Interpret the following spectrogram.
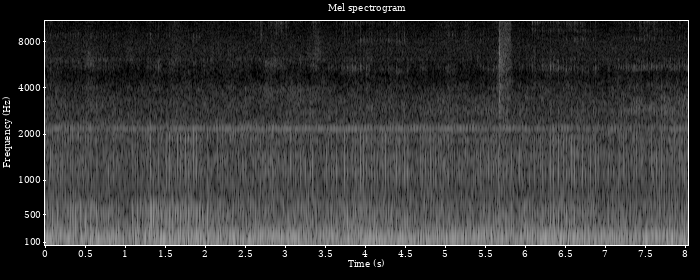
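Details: Elle, a six-month-old female Scottish Fold kitten (fluffy longhair, brown tabby and white), purring while her owner pets her. A continuous low rumbling purr runs steadily throughout, with one brief sharp click midway and a faint steady high tone.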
